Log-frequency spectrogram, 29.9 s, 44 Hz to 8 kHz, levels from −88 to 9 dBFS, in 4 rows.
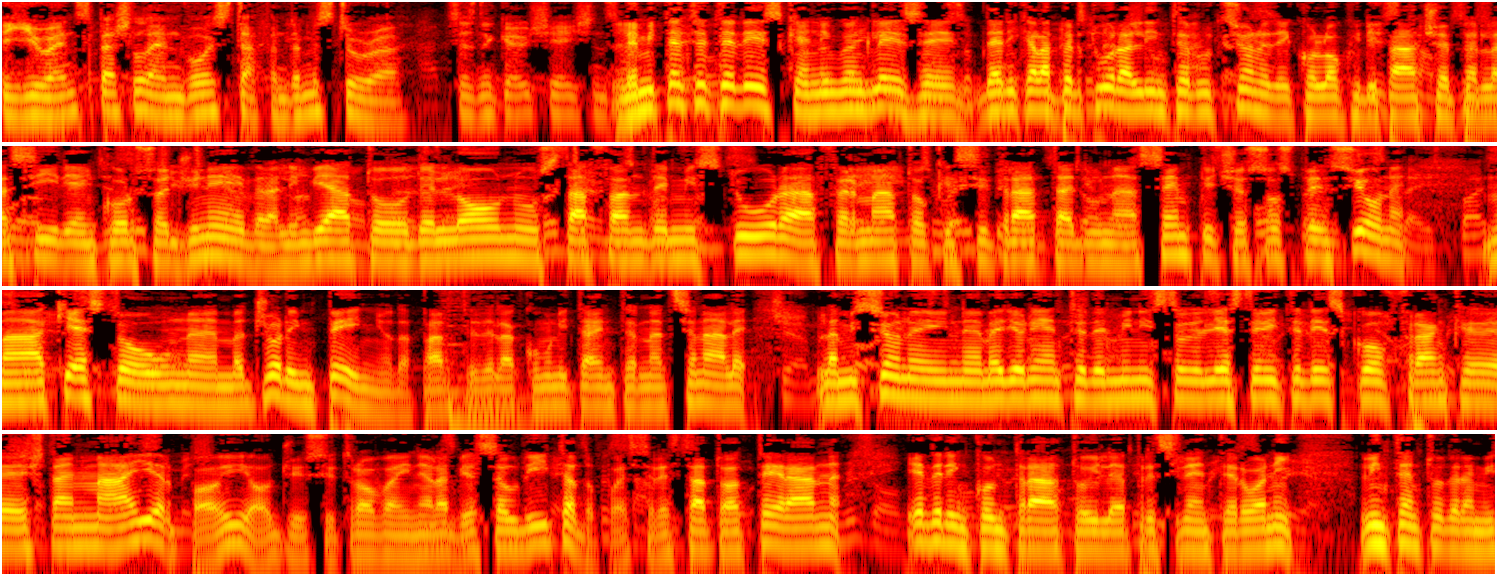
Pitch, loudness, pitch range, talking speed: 120 Hz, -21 LUFS, 110-135 Hz, 155 wpm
